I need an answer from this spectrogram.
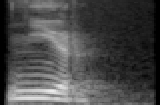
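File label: "нир", Komi, female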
